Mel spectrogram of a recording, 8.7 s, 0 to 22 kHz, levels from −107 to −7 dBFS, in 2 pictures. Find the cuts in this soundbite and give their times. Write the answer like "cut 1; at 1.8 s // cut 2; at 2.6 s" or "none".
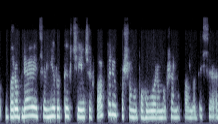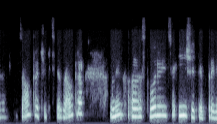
none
